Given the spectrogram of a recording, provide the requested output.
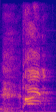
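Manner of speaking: brief, sharp yelp; imitated dog yelp. Host showing a dog pinned by its paws, sharp yelp.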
